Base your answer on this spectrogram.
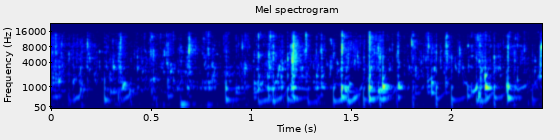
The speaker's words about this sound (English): hold on, I'm pouring more vodka.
